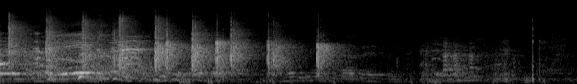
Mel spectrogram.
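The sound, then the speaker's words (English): Scattered, uneven hand claps from a church audience during a sermon, about a dozen sharp slaps over several seconds, mixed with raised voices and calls that fade toward the end. “Nobody's clapping.”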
